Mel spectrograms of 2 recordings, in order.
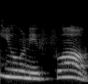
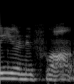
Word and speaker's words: uniform: Y means here it has a sound of YU. So what we have to do? A uniform.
